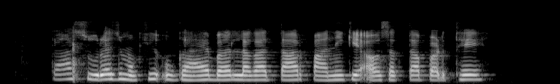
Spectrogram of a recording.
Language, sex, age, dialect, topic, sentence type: Chhattisgarhi, female, 60-100, Central, agriculture, question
